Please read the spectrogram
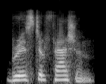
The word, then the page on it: Bristol fashion: Indian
